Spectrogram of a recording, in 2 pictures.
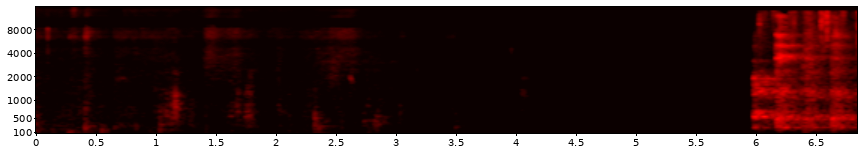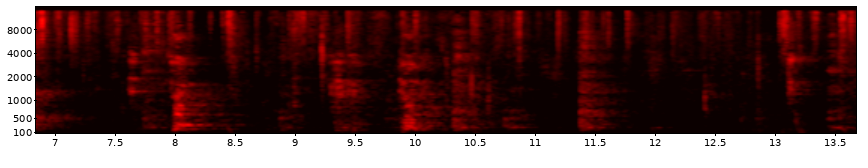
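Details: Playful dachshunds in a compilation of pet clips, giving short broadband barks and yaps in irregular bursts, with a brief silent cut partway through, then louder, denser barking alongside rustling and faint voices.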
